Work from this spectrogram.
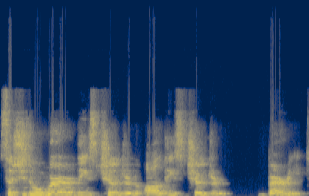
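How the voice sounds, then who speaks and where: Here a woman talks with an Irish accent. Her pitch is fairly high. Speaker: abuse survivor. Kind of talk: interview answer.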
